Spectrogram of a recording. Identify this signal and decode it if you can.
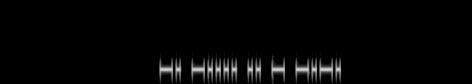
Morse code, heard as a keyed tone, about 31 wpm, 700 Hz. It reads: N6ITC
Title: USA Call Signs - 5 Characters - Repeated 2x - 30wpm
